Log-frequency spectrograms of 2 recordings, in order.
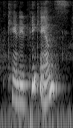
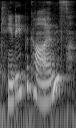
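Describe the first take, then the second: First: Pecans is pronounced the way East Coasters say it. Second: Pecans is pronounced the way Texans say it. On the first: "for my East Coast friends" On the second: "for my Texas people"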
